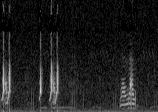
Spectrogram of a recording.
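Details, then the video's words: Night calls of a quail: quick high double chirps repeated three times within a second, followed after a pause by a short hoarse, nasal squawk, with a constant background hum. "Quail|Night|Best|Sound| Batair Awaaz"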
